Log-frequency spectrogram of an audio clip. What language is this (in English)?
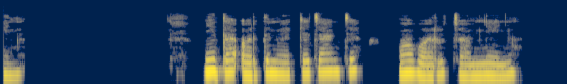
Kalenjin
